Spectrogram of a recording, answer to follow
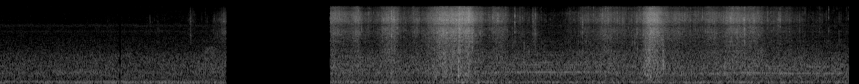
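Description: Dry fallen leaves rustling and crunching under bodies shifting and lying down on the forest floor, after a brief cut to silence; two louder surges about two seconds apart.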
